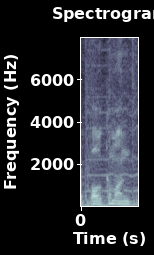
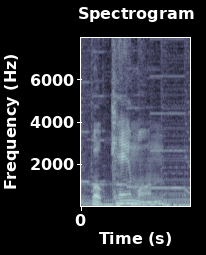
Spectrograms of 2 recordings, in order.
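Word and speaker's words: Pokémon: But no, it's because it's to clarify that it's not Pokemon. Pokemon, you know, poke like poking you with a stick.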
